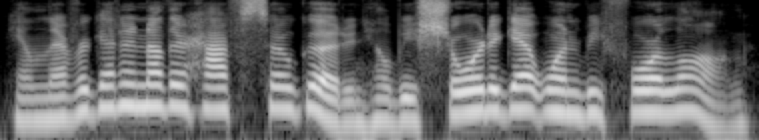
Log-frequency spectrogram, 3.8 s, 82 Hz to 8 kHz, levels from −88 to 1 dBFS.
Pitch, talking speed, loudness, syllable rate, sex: 195 Hz, 255 wpm, -17 LUFS, 6.0 syllables/s, female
